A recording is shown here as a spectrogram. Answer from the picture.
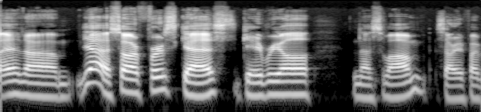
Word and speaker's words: Gabriel Nussbaum: Hi, I'm Gabriel Nussbaum. That's how you pronounce it, Cruz.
